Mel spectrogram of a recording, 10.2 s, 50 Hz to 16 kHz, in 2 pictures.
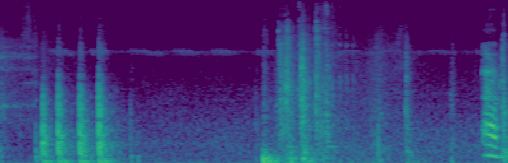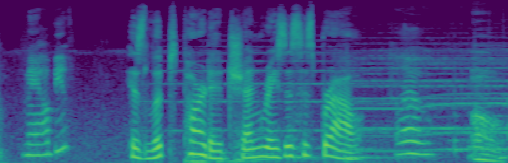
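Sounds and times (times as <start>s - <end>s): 
quick knocks on a door: 0.4s - 1.4s, 2.6s - 3.2s
speech: 4.8s - 9.2s.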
